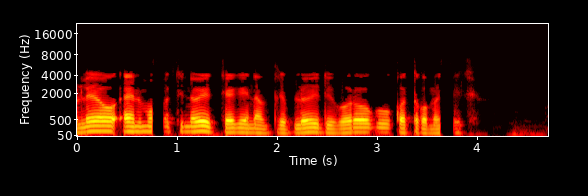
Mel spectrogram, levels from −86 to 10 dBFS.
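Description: At 0.76 s and again at 3.64 s, lost AMR speech frames cut into the speech. Corrupted frames were concealed by repeating the last good sound with falling gain. Each gap drops quickly to near silence. The gaps end at 0.93 s, before "chekinam triploidy", and at 3.83 s. Both fit roughly 120 to 140 ms of missing wideband audio.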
